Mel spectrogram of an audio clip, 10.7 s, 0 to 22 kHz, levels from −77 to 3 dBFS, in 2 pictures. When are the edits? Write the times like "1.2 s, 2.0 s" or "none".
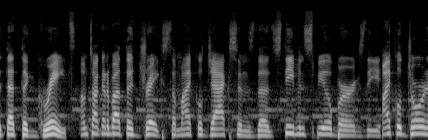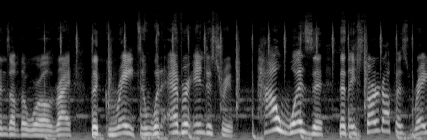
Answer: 0.9 s, 4.8 s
